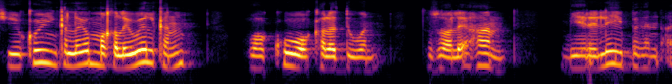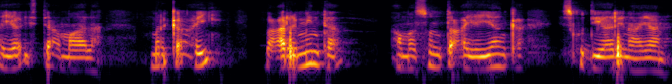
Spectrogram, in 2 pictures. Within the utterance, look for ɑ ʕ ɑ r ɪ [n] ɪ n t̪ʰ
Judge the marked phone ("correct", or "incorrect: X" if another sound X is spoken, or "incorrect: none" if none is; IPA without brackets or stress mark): incorrect: m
